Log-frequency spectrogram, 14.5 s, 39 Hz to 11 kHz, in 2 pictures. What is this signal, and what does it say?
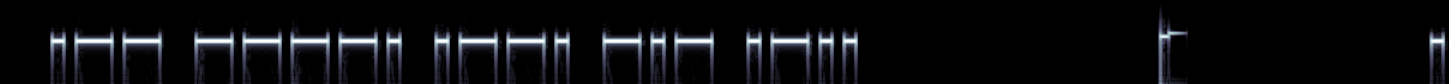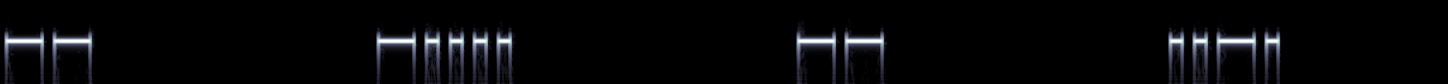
Morse code, heard as a keyed tone, about 20 wpm, spaced as for 9 wpm, 700 Hz. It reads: W9PKL W6MF
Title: USA Call Signs - 8x Character Spacing - 20wpm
